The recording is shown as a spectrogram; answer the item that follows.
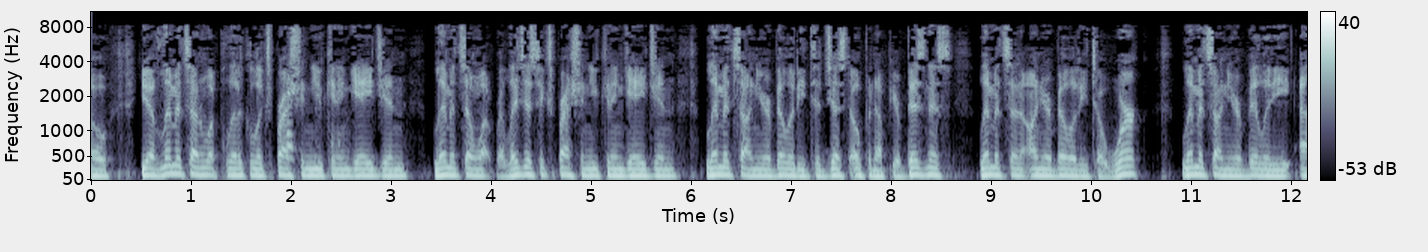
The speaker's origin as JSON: {"language": "English", "region": "Tennessee", "country": "United States", "tie": "born or raised there", "said": "I'll be up in Tennessee because it's my home state."}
